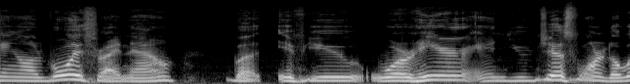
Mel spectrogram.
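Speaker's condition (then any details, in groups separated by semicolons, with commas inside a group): Cerebral palsy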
